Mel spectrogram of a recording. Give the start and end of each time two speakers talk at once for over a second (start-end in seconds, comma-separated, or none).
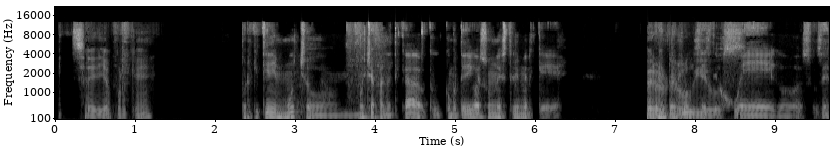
7.5-8.7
